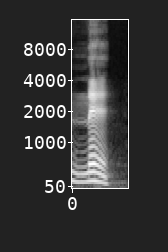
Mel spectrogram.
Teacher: जैसे ही न बोलने जाओगे ना तो जीभ ऑटोमेटिकली दांतों से थोड़ी सी ऊपर मसूड़ों वाली जॉइंट रेखा पर टकराएगी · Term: वृत् वर्ण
